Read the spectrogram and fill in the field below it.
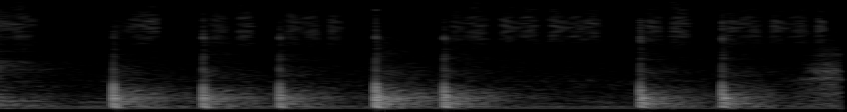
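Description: A pen writes numbers by hand while a fifth-grade math exercise is solved, making eight or so distinct scratchy strokes at a steady pace, each with a sharp start and a fading rub, close and quiet with no talking.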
